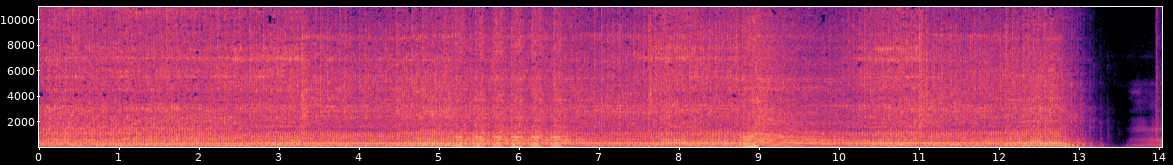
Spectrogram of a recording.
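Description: A two-stroke chainsaw idles.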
